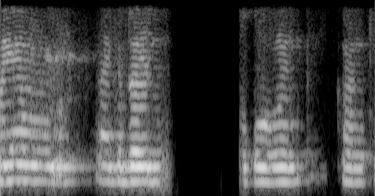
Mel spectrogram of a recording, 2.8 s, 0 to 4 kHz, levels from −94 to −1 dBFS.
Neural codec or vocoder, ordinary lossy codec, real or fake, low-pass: none; none; real; 3.6 kHz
